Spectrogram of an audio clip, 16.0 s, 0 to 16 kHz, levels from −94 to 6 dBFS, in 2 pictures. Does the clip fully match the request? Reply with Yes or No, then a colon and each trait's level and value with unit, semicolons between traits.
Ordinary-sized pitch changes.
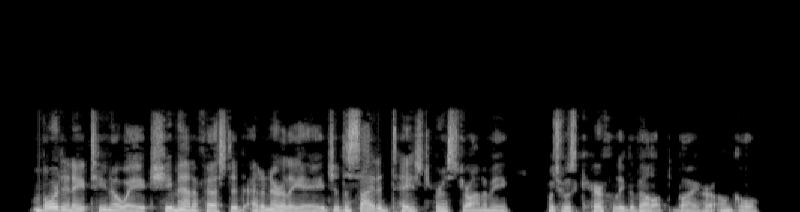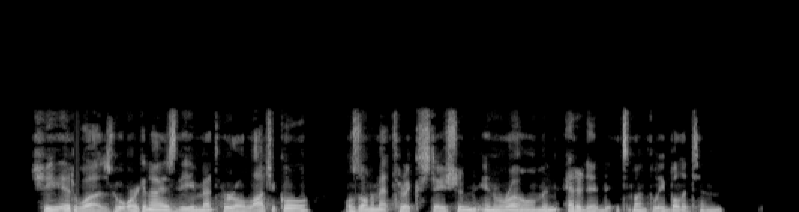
No: wide, 7.4 semitones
